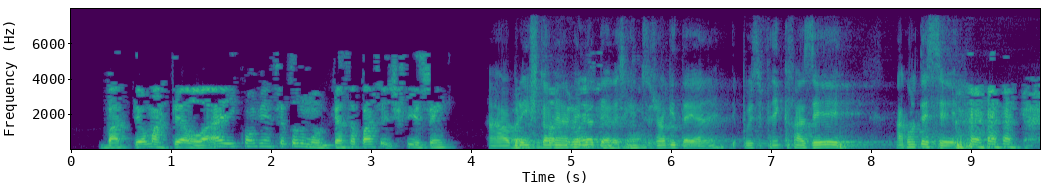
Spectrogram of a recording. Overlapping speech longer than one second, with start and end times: 4.4-5.8

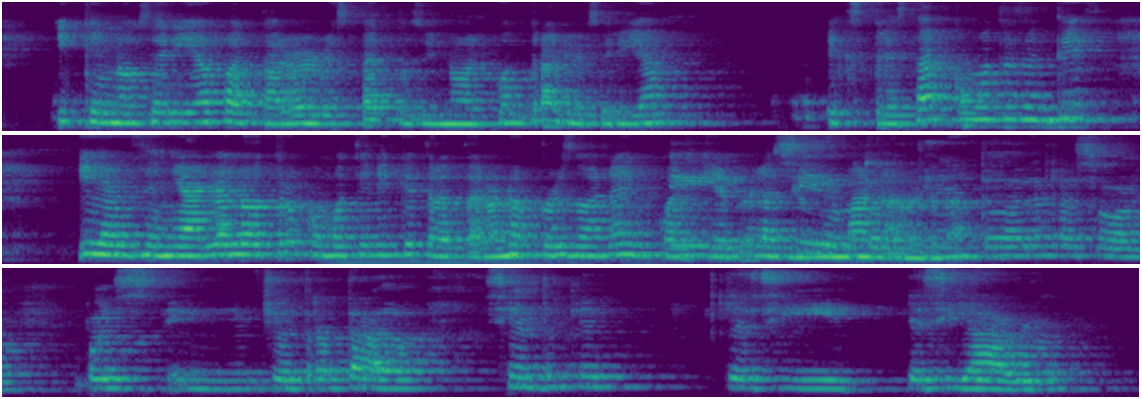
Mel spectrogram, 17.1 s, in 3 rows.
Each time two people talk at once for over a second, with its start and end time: 9.0-10.5

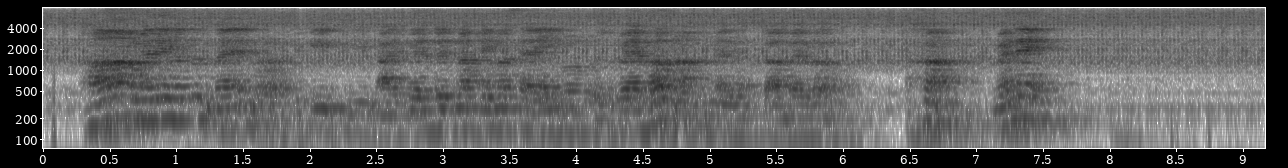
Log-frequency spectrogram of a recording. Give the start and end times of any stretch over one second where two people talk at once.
3.1-6.0

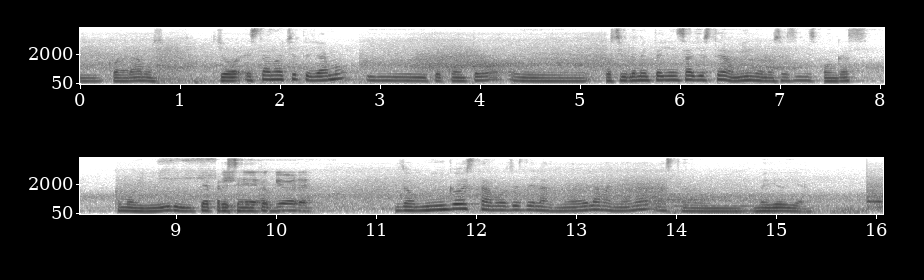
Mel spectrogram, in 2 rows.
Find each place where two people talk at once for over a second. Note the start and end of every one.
8.8-10.1

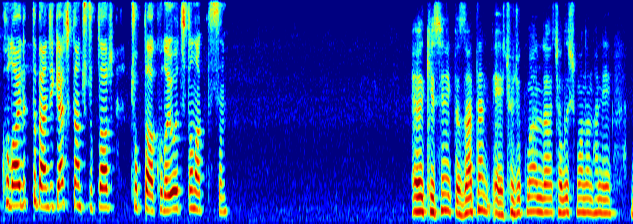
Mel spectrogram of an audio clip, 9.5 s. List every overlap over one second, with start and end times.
none

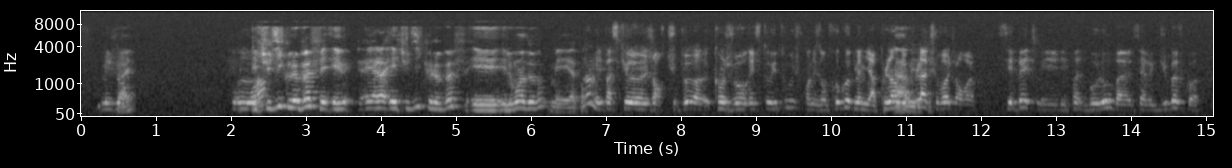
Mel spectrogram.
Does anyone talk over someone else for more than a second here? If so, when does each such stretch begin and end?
none

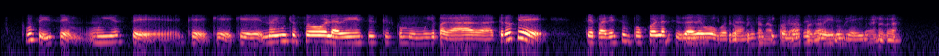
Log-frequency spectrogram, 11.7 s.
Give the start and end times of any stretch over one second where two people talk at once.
8.4-10.9

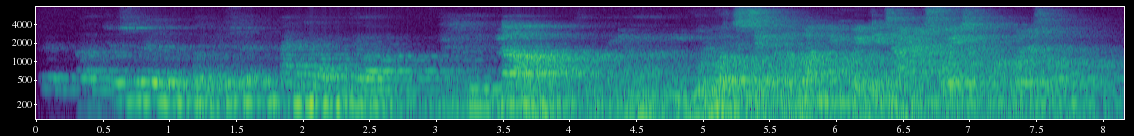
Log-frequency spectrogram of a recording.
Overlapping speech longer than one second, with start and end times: 4.3-5.6

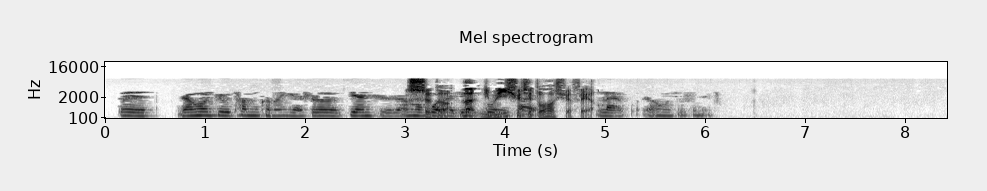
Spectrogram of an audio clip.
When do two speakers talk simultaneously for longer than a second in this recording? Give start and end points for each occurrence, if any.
3.0-4.3

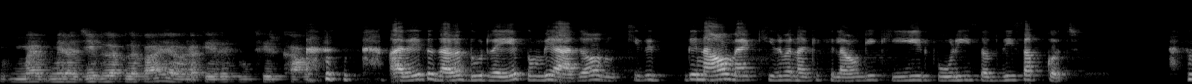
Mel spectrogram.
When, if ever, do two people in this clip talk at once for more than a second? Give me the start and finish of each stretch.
none

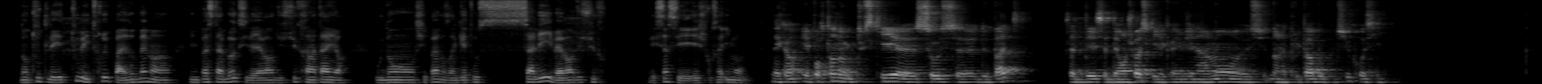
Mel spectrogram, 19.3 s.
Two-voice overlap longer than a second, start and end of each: none

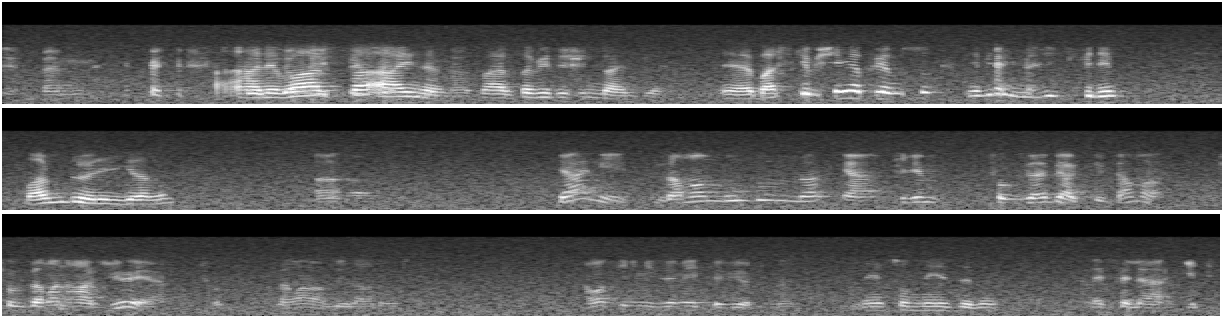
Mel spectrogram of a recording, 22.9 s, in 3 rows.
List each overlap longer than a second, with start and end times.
1.5-3.2

